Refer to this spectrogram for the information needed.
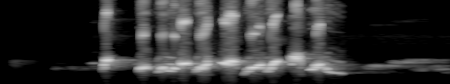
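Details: Red-whiskered bulbul delivering a long Trà My style song phrase for training young birds: a single lively chattering run of quick chirpy notes, ending on a falling whistle and soft trailing sounds.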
